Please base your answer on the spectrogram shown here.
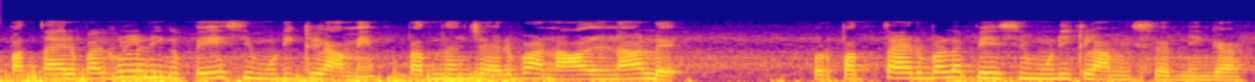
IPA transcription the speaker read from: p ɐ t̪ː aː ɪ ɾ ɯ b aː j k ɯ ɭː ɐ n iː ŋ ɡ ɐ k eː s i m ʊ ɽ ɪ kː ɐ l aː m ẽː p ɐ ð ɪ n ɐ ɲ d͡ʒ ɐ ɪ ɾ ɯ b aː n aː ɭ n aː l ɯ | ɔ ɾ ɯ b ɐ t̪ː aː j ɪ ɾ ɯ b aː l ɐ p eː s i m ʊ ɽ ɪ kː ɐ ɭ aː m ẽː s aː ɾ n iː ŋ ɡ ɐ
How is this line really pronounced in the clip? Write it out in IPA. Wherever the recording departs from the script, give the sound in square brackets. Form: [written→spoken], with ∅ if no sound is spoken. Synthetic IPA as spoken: p ɐ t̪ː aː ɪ ɾ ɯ b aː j k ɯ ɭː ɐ n iː ŋ ɡ ɐ [k→p] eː s i m ʊ ɽ ɪ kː ɐ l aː m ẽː p ɐ ð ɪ n ɐ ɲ d͡ʒ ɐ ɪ ɾ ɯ b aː n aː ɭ n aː l ɯ | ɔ ɾ ɯ [b→p] ɐ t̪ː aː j ɪ ɾ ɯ b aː l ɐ p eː s i m ʊ ɽ ɪ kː ɐ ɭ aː m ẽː s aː ɾ n iː ŋ ɡ ɐ

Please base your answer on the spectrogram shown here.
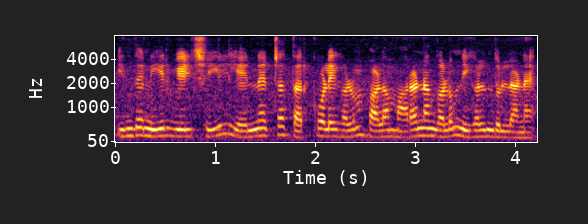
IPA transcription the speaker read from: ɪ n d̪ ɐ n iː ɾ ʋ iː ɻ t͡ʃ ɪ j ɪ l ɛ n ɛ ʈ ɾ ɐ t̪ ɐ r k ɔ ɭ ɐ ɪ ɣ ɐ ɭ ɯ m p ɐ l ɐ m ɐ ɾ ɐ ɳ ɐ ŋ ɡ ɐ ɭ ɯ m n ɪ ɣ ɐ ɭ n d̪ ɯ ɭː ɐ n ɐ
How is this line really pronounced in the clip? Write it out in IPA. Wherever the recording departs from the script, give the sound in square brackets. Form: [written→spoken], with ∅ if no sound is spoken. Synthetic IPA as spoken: ɪ n d̪ ɐ n iː ɾ ʋ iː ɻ t͡ʃ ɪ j ɪ l ɛ [n→nː] ɛ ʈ [ɾ→r] ɐ t̪ ɐ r k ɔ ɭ ɐ ɪ ɣ ɐ ɭ ɯ m p ɐ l ɐ m ɐ ɾ ɐ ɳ ɐ ŋ ɡ ɐ ɭ ɯ m n ɪ ɣ ɐ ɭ n d̪ ɯ ɭː ɐ n ɐ

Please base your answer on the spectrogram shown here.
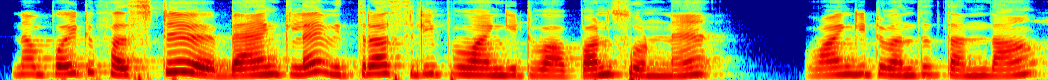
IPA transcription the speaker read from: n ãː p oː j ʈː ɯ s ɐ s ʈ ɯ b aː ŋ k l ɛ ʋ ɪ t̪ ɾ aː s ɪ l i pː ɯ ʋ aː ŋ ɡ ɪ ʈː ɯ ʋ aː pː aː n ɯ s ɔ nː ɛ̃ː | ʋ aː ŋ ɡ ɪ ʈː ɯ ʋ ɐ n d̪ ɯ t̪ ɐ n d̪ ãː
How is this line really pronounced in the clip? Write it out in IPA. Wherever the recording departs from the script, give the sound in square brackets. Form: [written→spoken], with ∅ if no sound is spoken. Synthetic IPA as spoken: n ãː p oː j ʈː ɯ [s→f] ɐ s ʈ ɯ b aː ŋ k l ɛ ʋ ɪ t̪ ɾ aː s ɪ l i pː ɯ ʋ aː ŋ ɡ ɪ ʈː ɯ ʋ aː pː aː n ɯ s ɔ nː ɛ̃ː | ʋ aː ŋ ɡ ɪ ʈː ɯ ʋ ɐ n d̪ ɯ t̪ ɐ n d̪ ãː

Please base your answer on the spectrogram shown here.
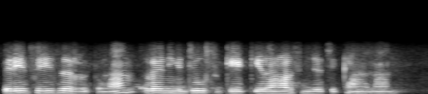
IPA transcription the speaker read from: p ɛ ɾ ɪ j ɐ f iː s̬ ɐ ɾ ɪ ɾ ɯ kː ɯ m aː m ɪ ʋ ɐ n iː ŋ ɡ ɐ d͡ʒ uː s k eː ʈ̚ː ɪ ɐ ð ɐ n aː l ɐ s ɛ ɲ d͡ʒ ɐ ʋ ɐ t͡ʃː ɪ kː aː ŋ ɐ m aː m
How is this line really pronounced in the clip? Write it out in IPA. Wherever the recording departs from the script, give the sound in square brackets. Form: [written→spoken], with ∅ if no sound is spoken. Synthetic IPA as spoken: p ɛ ɾ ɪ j ɐ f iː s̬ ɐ ɾ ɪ ɾ ɯ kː ɯ m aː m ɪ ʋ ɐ n iː ŋ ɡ ɐ d͡ʒ uː s k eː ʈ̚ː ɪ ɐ ð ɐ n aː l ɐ s ɛ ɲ d͡ʒ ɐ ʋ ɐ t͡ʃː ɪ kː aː ŋ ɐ m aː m

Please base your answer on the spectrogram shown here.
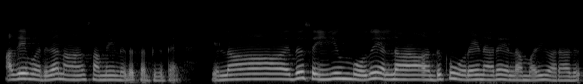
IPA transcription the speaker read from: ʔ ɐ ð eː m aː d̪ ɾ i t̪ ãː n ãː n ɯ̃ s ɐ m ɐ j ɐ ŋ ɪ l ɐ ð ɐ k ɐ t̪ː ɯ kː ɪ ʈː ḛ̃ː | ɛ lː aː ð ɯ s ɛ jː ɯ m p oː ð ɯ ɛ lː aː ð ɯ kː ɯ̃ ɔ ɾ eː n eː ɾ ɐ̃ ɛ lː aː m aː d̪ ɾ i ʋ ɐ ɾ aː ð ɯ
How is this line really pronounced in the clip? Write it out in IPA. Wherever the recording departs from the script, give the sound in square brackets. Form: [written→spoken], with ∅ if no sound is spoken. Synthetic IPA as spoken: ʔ ɐ ð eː m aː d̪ ɾ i t̪ ãː n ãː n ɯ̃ s ɐ m ɐ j ɐ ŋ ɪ l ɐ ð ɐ k ɐ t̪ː ɯ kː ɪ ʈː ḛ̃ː | ɛ lː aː ð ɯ s ɛ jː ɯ m p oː ð ɯ ɛ lː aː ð ɯ kː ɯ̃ ɔ ɾ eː n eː ɾ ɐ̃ ɛ lː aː m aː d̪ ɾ i ʋ ɐ ɾ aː ð ɯ

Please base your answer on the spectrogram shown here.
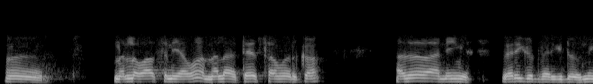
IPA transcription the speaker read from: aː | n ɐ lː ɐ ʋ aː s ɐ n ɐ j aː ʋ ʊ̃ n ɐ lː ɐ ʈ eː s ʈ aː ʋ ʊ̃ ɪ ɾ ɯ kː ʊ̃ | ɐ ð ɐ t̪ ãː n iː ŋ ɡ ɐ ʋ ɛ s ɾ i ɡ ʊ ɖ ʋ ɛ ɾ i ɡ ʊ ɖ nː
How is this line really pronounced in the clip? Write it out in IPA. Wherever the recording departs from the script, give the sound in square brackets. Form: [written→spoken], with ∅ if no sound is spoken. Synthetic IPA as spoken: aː | n ɐ lː ɐ ʋ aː s ɐ n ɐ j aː ʋ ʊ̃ n ɐ lː ɐ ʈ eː s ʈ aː ʋ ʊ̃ ɪ ɾ ɯ kː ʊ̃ | ɐ ð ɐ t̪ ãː n iː ŋ ɡ ɐ ʋ ɛ [s→∅] ɾ i ɡ ʊ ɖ ʋ ɛ ɾ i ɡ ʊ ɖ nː

